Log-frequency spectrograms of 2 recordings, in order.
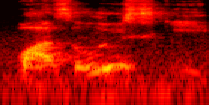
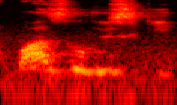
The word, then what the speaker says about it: Wasilewski: is my name, but in school, it was Wasilewski, because that's how the Americans would pronounce it, which, you know, whatever, phonetically, I guess that's like, or whatever, if you read it, that's, so it was like my whole life, it was Wasilewski. And I'm like, it's really like Wasilewski doesn't like speak to me.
